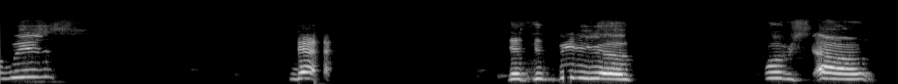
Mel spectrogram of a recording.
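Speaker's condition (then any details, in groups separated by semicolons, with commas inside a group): Cerebral palsy; speech impairment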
